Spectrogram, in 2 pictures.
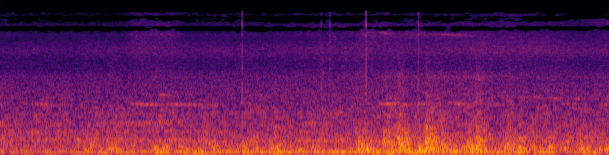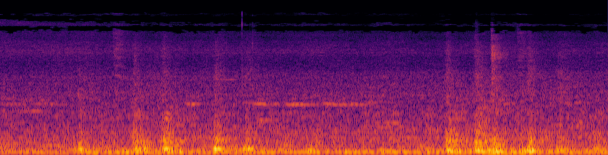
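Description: Commuter electric train running, heard from inside the passenger car: a steady low rumble that grows louder over the first few seconds, with the wheels clattering irregularly on the track.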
